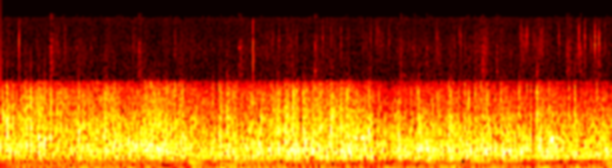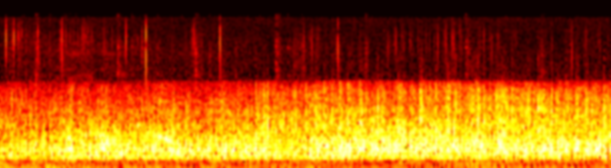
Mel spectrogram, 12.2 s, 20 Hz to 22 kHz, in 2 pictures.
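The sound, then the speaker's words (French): A rocket engine roars at launch from Cape Kennedy, its flame spreading over nearly 300 metres, the rocket bound for the Moon: a loud, steady, unbroken rumble that holds at the same intensity throughout, with a thin, muffled, broadcast-like tone and no clear talk over it. “La fusée est déjà. Vous commencez à entendre le bruit.”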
